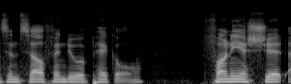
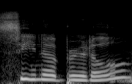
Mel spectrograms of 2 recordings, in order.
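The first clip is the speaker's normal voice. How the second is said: put-on, very high, tearful sobbing cartoon voice; 11 semitones higher than usual. Retelling a cartoon scene where Patrick cries: imitating Patrick crying. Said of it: "who's crying now, and he just goes".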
